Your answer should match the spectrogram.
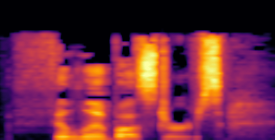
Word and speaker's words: filibuster: Eventually, an extra syllable wormed its way into the word, and flibutors became filibusters.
